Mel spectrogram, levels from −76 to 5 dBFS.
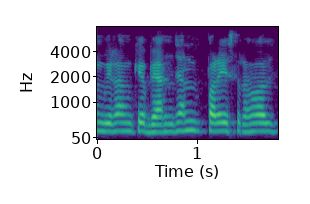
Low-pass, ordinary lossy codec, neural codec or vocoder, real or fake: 7.2 kHz; none; vocoder, 22.05 kHz, 80 mel bands, HiFi-GAN; fake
